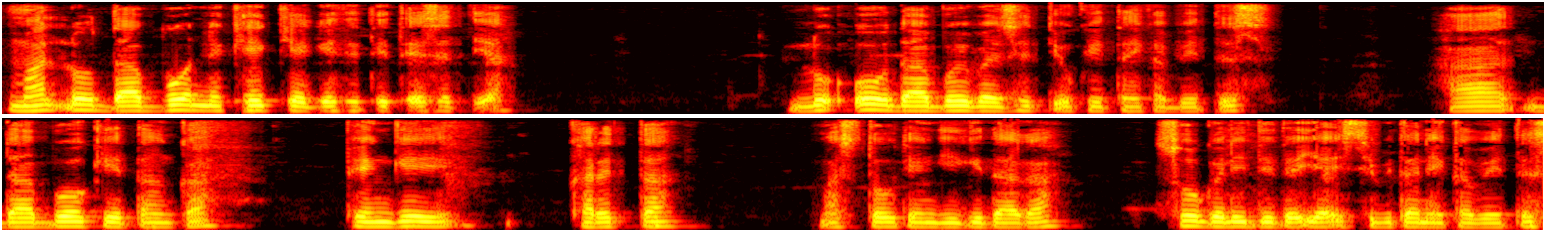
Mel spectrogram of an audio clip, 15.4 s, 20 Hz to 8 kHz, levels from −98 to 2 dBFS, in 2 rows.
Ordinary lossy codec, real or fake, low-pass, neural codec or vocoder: AAC, 48 kbps; real; 7.2 kHz; none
